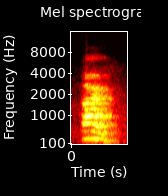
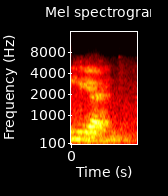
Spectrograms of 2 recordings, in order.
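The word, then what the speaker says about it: heard: ही हर्ड, ये जो word है हमारा, वैसे तो मीनिंग तो सभी जानते हैं इसका, इसकी प्रोनाउंसिएशन क्या है हमारी, हर्ड, ना कि हेयर।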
